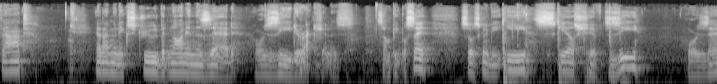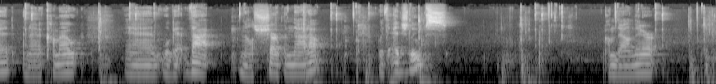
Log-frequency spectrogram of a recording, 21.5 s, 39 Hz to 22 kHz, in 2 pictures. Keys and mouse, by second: 7.5 e, 12.2 Tab, 15.2 Tab, 17.0 a, 18.6 ctrl+r, 21.3 ctrl+r.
